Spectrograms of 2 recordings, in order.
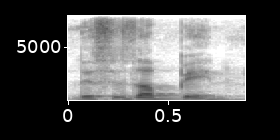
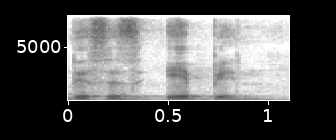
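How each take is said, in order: First: The article is a short, weak 'uh' sound. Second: The article is a full 'ay' sound. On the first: The speaker calls it right. "ए आता है तो उसका उच्चारण अ होता है" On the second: The speaker calls it wrong. "Not"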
